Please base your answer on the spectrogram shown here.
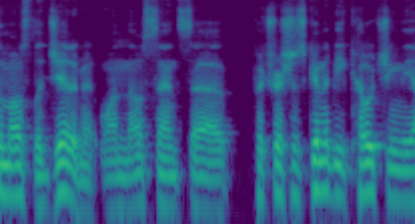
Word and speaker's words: Patricia: Matt Patricia, or Patricia, sorry, I guess I mispronounced that.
